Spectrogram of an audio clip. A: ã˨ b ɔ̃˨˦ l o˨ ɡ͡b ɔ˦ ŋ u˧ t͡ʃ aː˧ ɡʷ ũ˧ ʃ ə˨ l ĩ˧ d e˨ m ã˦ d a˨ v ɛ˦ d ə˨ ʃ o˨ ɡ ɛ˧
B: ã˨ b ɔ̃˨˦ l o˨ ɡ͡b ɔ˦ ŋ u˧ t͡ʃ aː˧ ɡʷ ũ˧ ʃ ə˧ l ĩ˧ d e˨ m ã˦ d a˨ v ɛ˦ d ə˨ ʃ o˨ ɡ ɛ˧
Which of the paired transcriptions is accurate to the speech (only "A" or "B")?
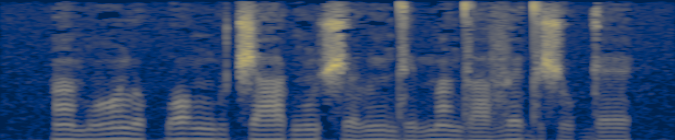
A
